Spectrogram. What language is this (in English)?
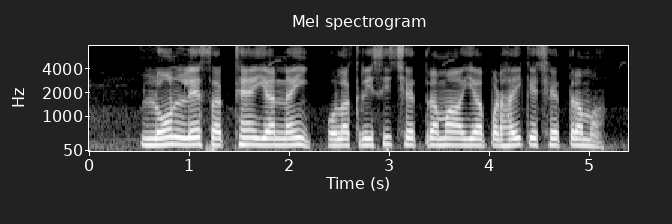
Chhattisgarhi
